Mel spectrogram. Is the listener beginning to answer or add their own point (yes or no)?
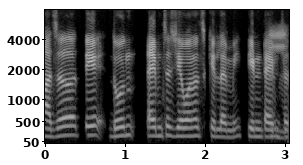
no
